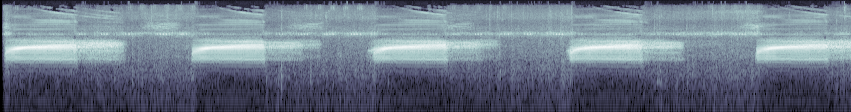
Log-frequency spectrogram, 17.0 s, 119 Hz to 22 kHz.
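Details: Green tree frogs calling very loudly in a rainforest: long harsh pulsed croaks, each about 1.5 seconds, repeated roughly every 4 seconds, loud and dominant with a faint steady high tone behind.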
